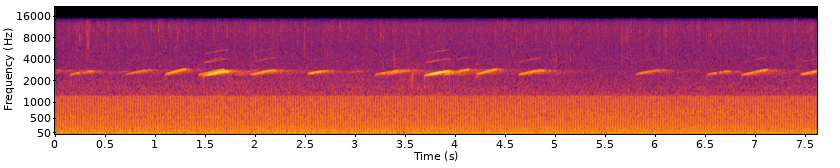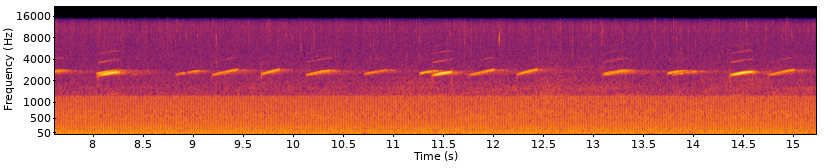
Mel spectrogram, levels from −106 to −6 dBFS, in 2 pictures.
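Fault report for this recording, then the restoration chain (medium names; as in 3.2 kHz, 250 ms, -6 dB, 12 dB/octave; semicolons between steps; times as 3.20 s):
buzz 60 Hz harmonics 20 -30 dBFS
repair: de-hum 60 Hz, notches 20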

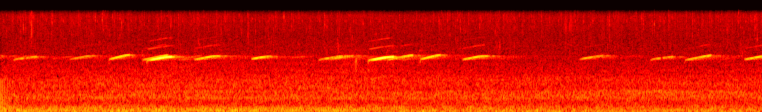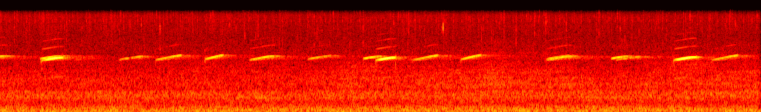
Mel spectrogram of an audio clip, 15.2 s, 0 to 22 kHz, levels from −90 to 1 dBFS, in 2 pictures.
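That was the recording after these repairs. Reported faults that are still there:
nothing left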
